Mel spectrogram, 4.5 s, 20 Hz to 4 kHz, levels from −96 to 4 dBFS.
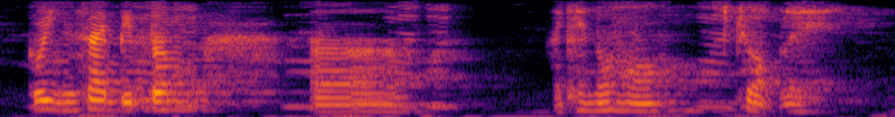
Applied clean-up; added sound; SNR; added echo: classical method WPE with log-MMSE.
